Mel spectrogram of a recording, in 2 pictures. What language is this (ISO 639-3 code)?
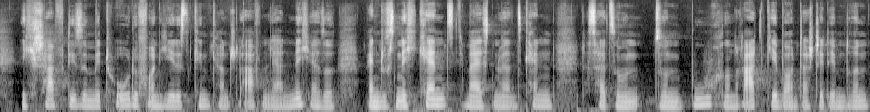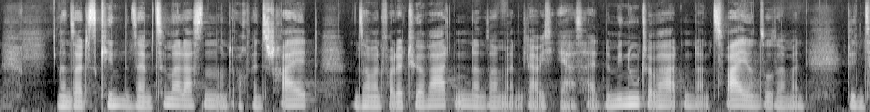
deu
